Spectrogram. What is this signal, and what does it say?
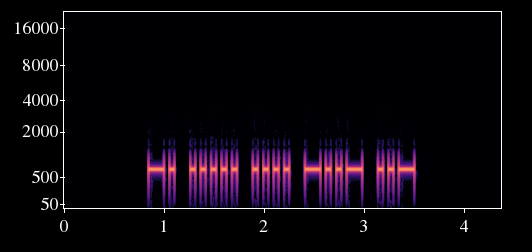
Morse code, heard as a keyed tone, about 22 wpm, 700 Hz. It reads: N5HXU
